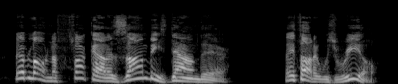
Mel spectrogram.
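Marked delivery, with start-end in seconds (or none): 0.2-2.4 mock shouted outburst, high pitched. Retelling what a guy hanging out a window yelled at night, imitating someone yelling. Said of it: "This guy was yelling".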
